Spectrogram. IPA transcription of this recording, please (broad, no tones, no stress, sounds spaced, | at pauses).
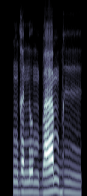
ŋ ɡ ɐ n o m b a m b ɨ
